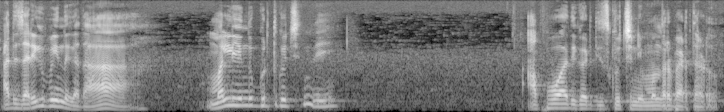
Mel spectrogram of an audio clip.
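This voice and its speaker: A middle-aged man preaching a Sunday sermon, calling out to the congregation for responses, firing off rhetorical questions and swinging between loud exclamations and low asides. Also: sing-song, normal speed, pauses often. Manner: asks the audience many rhetorical questions. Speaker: pastor.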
